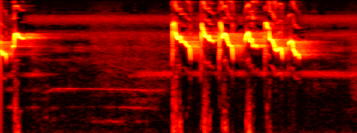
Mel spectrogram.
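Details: High, thin Oriental white-eye song meant as a training lure so untrained birds learn ngalas: a brief opening note, a quiet gap, then a rapid string of about five zigzagging downslurred chirps.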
